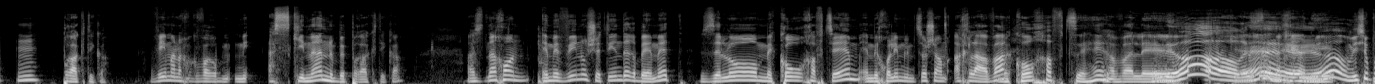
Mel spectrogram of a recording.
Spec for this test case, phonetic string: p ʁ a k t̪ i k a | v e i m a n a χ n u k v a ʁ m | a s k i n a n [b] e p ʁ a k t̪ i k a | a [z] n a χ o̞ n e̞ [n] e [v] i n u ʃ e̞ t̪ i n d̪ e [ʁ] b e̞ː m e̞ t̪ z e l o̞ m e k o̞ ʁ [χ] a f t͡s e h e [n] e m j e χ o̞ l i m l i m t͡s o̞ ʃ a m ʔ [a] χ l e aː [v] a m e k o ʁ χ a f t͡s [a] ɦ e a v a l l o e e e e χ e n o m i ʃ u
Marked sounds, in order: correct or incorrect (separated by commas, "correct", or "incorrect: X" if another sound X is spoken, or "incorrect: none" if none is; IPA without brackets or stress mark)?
correct, correct, incorrect: m, correct, correct, correct, incorrect: m, correct, correct, incorrect: e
